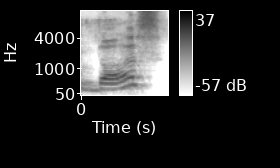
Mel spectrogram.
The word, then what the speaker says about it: thus: E aí nós temos o so como também pode ser traduzido ou utilizado therefore, ou o thus, ou ainda o then.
